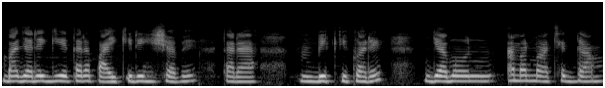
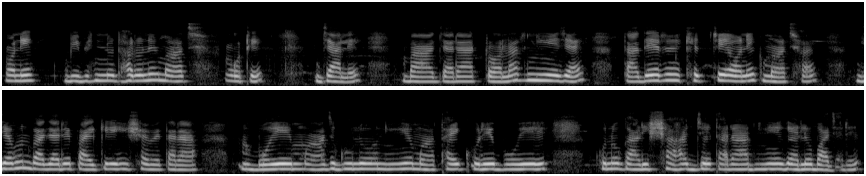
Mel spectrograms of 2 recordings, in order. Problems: background sounds at intervals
